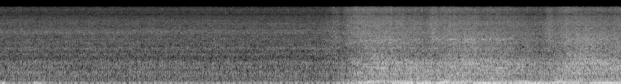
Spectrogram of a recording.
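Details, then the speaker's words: Petrol engine after misfire repair (cracked ignition coil with spark tracking replaced, new cap, rotor, spark plugs and wires): idles evenly, revs up cleanly and holds higher speed without stumbling; normal idle and revving. "Put a new coil on. No more spark tracking. Cap rotor. Spark plugs, new wires. Got that misfire taken care of."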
